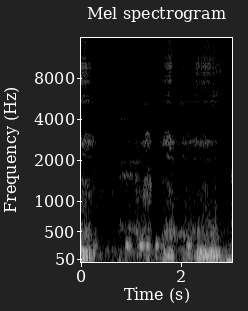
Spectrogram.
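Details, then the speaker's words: Dog that fell asleep quickly, twitching while comfortable, caught on a podcast microphone: soft, low, rattly breaths with faint snuffling in a quiet room, light snoring. "He's so comfy. Can you hear him? Yeah. Oh my gosh. What a little brat. I don't understand how he starts snoring so quickly."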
